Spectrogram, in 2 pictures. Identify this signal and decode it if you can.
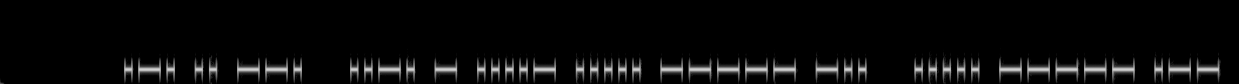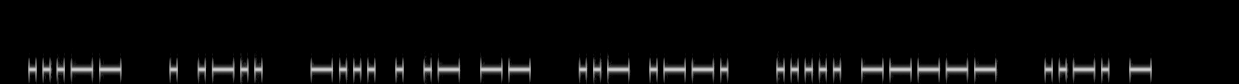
Morse code, heard as a keyed tone, about 17 wpm, 700 Hz. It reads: RIG FT450D 50W 3 EL BEAM UP 50 FT
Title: K1USN SST QSO Practice 17wpm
